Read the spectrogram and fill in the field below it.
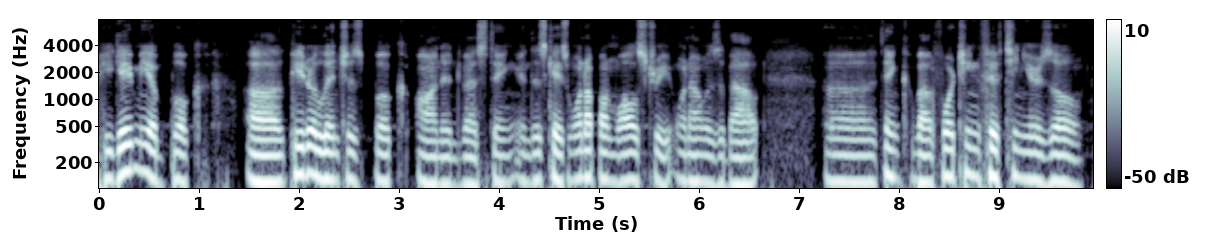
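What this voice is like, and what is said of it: American accent, Texas-influenced. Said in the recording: “I have this horrible American accent ... I grew up in Texas”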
